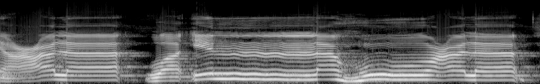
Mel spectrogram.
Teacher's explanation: آگے عین، عین کو صحیح طرح ادا کرنا ہے، حمزہ نہیں بنانا، اعلیٰ نہیں، اعلیٰ۔ لام کے اوپر کھڑا زبر ہے، ایک الف کے برابر لام کو کیا کریں گے؟ لمبا کریں گے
